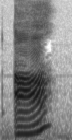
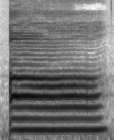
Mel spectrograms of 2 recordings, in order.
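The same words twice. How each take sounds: First: The pitch climbs quickly from low to high. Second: The pitch stays high, long and flat. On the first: "올라가는 성조 제이 성" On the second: "높고 길고 평평하게 발음하는 일 성"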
